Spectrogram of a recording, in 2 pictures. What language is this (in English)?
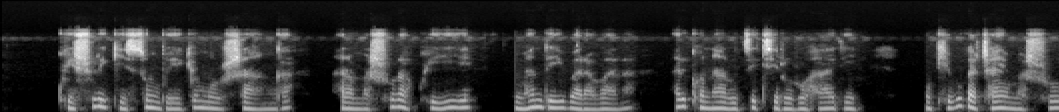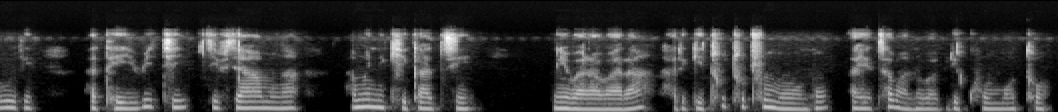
Rundi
